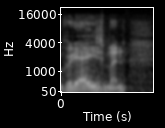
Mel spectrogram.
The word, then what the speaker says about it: Griezmann: agent of antoan Griezmann or to pronounce it correctly like Ryan Bailey does agent of antoan gasman told French TV that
